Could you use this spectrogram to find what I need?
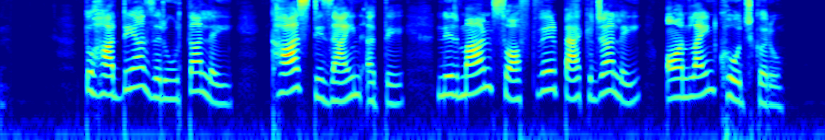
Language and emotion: Punjabi, neutral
